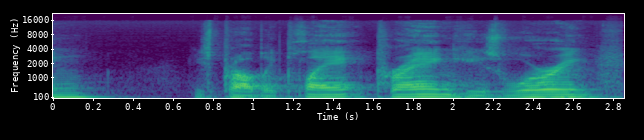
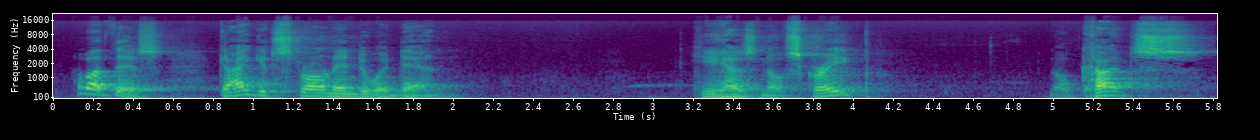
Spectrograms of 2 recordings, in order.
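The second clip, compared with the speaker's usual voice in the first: ordinary delivery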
